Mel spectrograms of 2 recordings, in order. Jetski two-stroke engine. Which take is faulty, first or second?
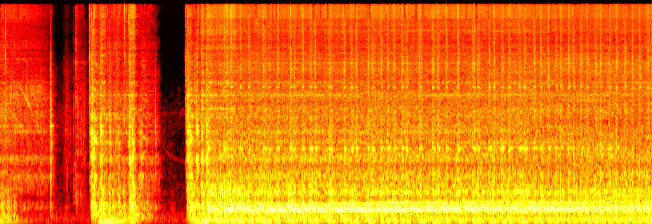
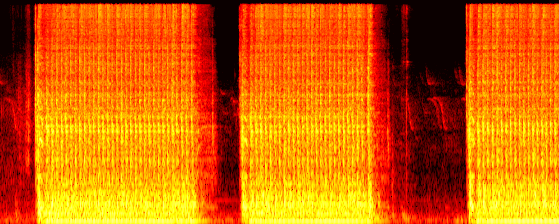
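second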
